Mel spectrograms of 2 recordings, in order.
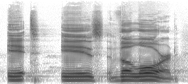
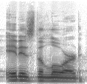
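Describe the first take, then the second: First: Very slow, loud, drawn out; drawn-out reverent line. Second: Said in the usual way. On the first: Shown as a demonstration. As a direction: let each word of the Lord land slowly.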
